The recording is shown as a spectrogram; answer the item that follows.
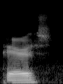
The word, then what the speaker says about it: Perez: guys david perez uh it's like paris david paris um but he was working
